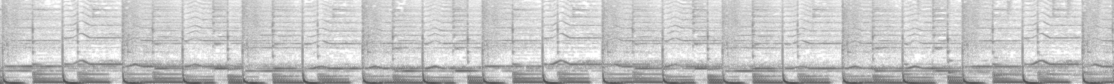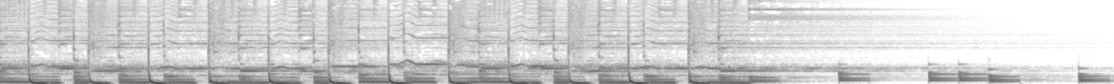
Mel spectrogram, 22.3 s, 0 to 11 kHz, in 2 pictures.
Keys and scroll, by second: 4.4 6, 6.6 Return, 10.9 6, 11.2 Return, 13.4 Delete, 16.8 2, 17.0 Return, 21.6 Escape.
